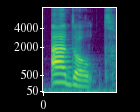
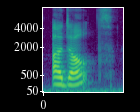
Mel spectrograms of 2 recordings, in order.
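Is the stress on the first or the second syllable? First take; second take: first; second. First: The stress falls on the first syllable. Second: The stress falls on the second syllable. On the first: This is the British English pronunciation. "and you heard it in British English" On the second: This is the American English pronunciation. "You heard it in American English"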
